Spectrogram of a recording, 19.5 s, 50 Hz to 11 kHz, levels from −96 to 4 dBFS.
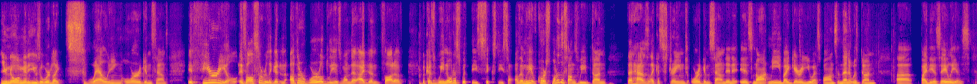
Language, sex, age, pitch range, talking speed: English, male, 30-49, 115-160 Hz, 210 wpm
